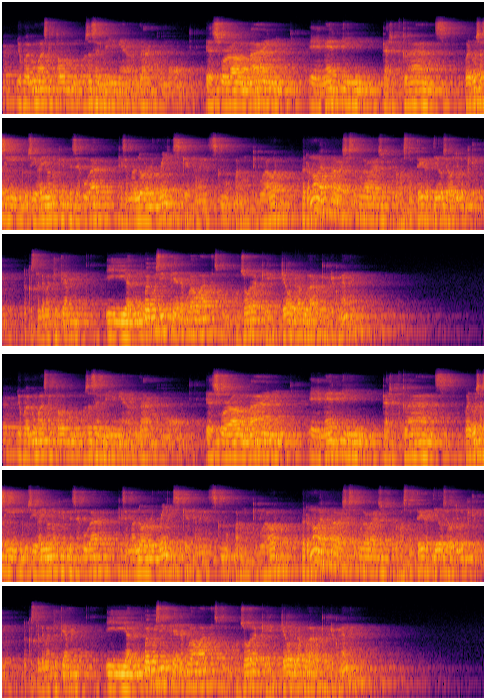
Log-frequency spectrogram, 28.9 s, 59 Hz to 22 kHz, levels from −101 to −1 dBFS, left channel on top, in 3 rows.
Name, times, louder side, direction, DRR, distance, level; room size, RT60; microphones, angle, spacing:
voice 1, 0.3-3.6 4.1-5.6 6.1-8.9 9.3-11.6 12.0-15.2 15.6-19.2 19.8-20.6 21.3-26.3, equal, 10° right, -4 dB, 2.9 m, -25 dB
29.5 x 19.5 x 8.7 m, 2.4 s
head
